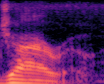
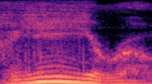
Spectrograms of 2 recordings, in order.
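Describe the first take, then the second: First: The word begins like the start of gyroscope. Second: The word is said with a harsh, phlegmy sound. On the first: This is the everyday way the speaker says it. "It's like a gyroscope" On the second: This is the correct Greek way to say it. "some sort of phlegmy way"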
